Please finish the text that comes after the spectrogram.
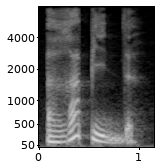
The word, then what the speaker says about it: rapide: Rapide, so same thing for final E, don't insist on it, just pronounce this D, rapide.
